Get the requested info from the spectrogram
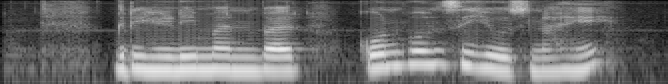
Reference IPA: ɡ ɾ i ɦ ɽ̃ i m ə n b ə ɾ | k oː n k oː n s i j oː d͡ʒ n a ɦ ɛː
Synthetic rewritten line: ɡ ɾ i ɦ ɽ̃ i m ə n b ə ɾ | k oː n k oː n s i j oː d͡ʒ n a ɦ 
